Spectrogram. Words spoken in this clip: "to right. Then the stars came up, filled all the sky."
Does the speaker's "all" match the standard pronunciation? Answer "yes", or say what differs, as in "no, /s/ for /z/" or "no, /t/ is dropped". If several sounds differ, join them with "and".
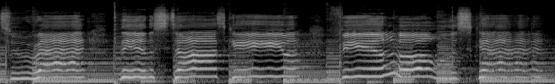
no, /n/ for /l/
